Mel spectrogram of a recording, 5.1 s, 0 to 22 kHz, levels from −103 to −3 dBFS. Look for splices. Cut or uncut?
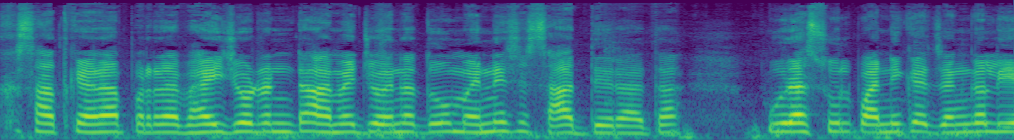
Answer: uncut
